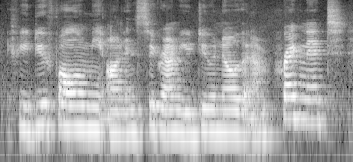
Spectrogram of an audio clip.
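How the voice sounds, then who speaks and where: A young woman, slightly out of breath, giving a casual, conversational product review to camera with hesitant pauses. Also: mid-range voice, bright, forceful tone. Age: young adult. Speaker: vlogger reviewing clothing. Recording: roomy echo, distant microphone.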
